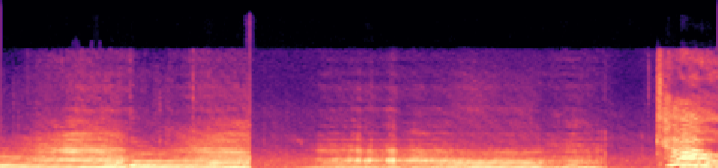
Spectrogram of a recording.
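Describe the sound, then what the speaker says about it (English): A cartoon cow moos in a farm barn, two long drawn-out lowing calls separated by a brief pause, loud and close, followed by a short burst of other sound. "Cow!"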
